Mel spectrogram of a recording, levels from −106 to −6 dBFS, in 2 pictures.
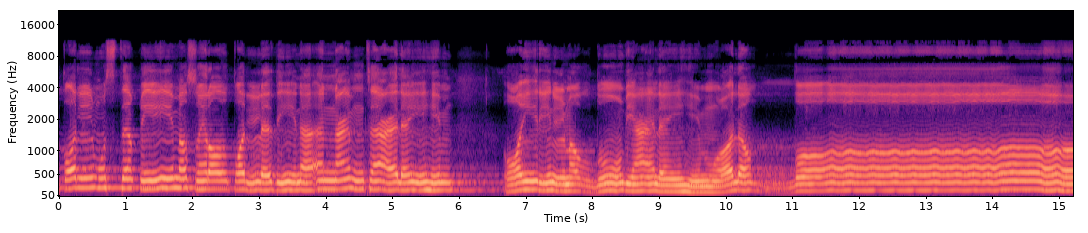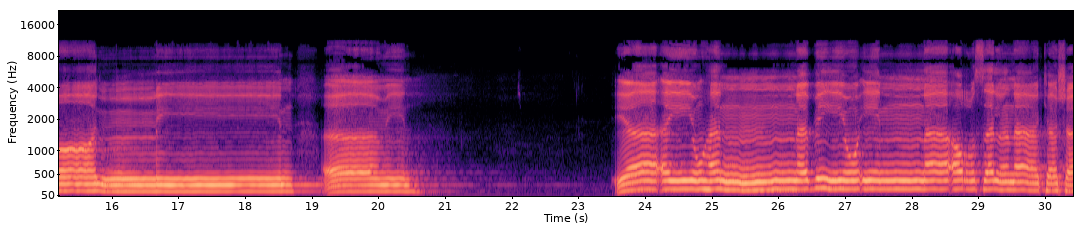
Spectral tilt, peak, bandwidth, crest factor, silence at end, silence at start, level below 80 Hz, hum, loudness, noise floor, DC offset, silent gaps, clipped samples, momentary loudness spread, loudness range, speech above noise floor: -6.5 dB/octave; -12 dBFS; 11.5 kHz; 14 dB; 0 s; 0 s; -70 dBFS; none; -26 LUFS; -72 dBFS; under 0.1%; none; under 0.1%; 6 LU; 6 LU; 47 dB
